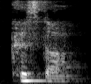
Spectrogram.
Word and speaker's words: Küster: We pronunciate it as Küster, and the suit Friedrich.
